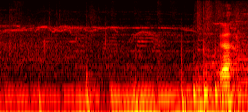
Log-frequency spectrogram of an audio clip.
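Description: Background music at moderate level: low sustained notes under a thin, high held tone that fades out near the end.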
